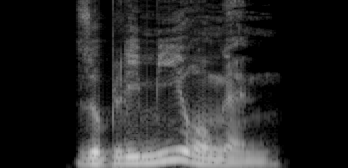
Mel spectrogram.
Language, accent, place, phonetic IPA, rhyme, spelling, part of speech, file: German, Germany, Berlin, [zubliˈmiːʁʊŋən], -iːʁʊŋən, Sublimierungen, noun, De-Sublimierungen.ogg
- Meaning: plural of Sublimierung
